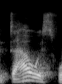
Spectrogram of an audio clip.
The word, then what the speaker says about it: Taoist: And the way the Taoist one's not useful, if my pronunciation shit, George, please tell me.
